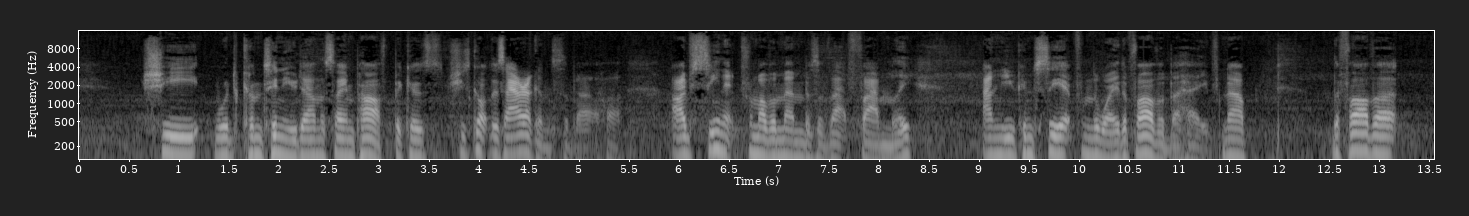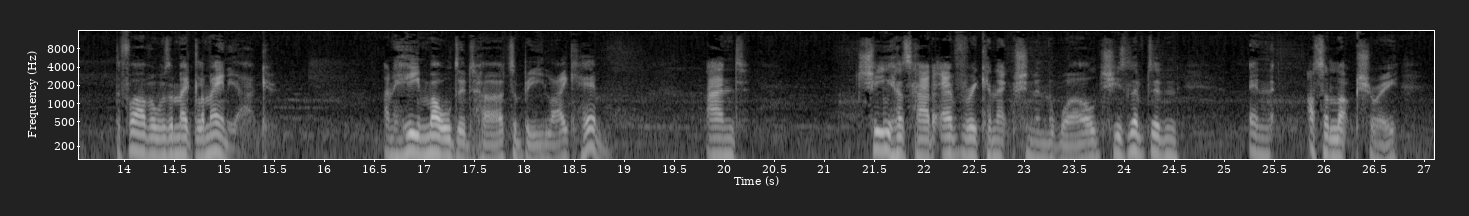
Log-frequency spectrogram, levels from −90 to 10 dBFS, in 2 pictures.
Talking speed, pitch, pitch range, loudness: 145 wpm, 130 Hz, 110-140 Hz, -29 LUFS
